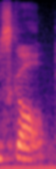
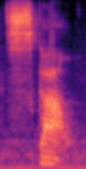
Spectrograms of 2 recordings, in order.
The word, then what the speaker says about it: Skull: It's not skull, it's scowl. Okay? You have to hit that U with a very hard accent.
